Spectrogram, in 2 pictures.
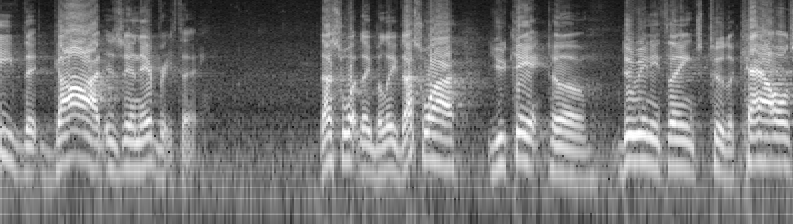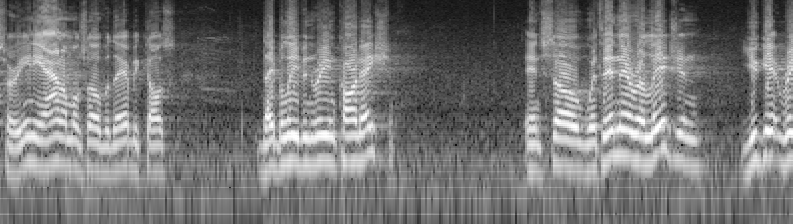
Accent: South Jordan, Utah, United States; I grew up in South Jordan

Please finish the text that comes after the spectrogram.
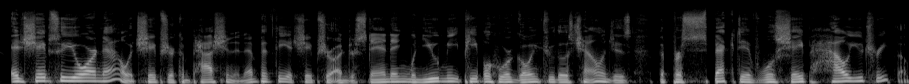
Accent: Long Island, New York, United States; moved away; also born or lived in Fort Lauderdale, Florida / Broken Arrow, Oklahoma; I was born on Long Island. I, I grew up originally in New York.

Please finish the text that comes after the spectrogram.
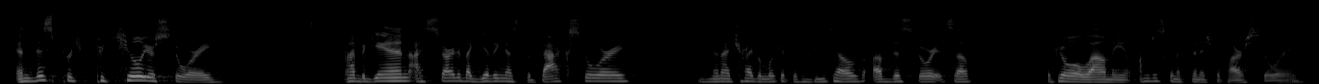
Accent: Texas, United States; I am a Texan

